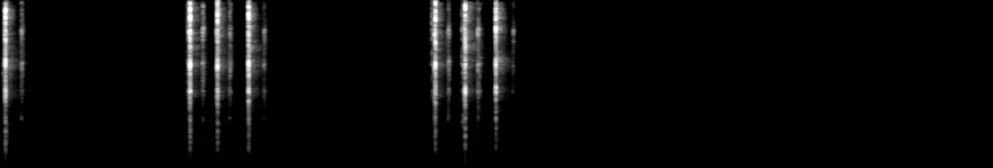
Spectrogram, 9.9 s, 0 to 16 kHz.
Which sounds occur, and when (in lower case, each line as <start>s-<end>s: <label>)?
0.0s-0.2s: scissors
1.8s-2.0s: scissors
2.1s-2.3s: scissors
2.4s-2.6s: scissors
4.3s-4.4s: scissors
4.6s-4.7s: scissors
4.9s-5.1s: scissors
